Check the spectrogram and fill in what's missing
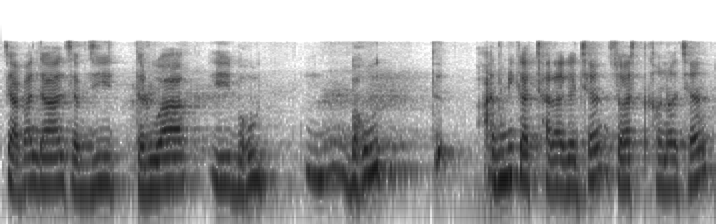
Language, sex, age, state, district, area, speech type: Maithili, female, 30-45, Bihar, Samastipur, urban, spontaneous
